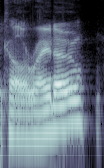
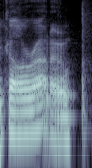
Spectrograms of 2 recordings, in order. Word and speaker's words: Colorado: Some people say Colorado, some people say Colorado.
